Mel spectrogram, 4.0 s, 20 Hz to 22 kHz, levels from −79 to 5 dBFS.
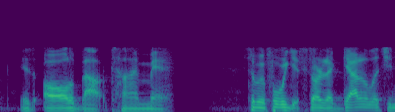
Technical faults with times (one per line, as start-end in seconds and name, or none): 1.62-2.07 VoIP packet loss concealed by the speech codec
3.39-3.45 VoIP packet loss concealed by the speech codec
